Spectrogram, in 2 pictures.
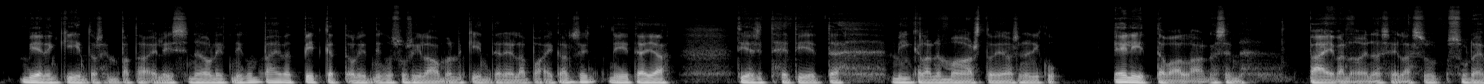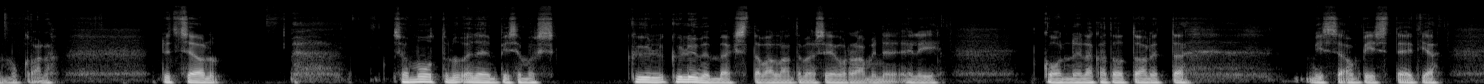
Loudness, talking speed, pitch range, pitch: -21 LUFS, 105 wpm, 75-95 Hz, 85 Hz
